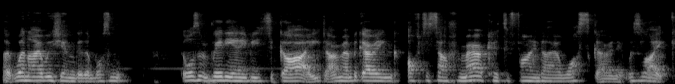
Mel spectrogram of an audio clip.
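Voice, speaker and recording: A woman talks at a very fast pace in a fairly low voice. Her intonation stays fairly even. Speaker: spiritual workshop leader. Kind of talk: workshop talk. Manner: loud; halting.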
